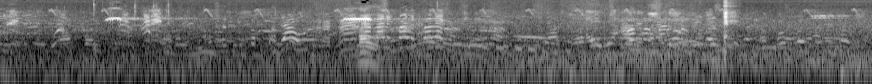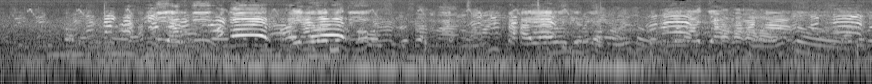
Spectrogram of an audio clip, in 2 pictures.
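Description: Young boys shout and call out outdoors.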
